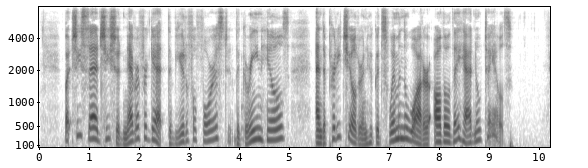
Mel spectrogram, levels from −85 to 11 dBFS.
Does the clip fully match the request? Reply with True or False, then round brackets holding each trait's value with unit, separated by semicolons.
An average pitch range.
False (8.0 semitones)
